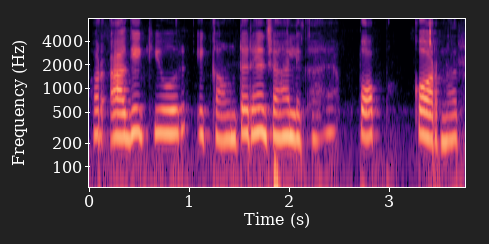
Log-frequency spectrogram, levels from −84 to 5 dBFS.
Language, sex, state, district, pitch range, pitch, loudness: Hindi, female, Chhattisgarh, Raipur, 235-265 Hz, 250 Hz, -16 LUFS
